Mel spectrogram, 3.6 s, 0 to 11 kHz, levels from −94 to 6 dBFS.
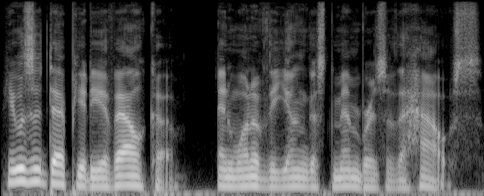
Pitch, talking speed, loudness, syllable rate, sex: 110 Hz, 250 wpm, -19 LUFS, 6.9 syllables/s, male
